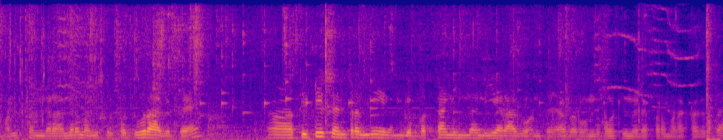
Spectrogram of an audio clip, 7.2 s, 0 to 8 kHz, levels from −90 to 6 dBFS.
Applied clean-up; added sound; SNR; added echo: none; Knock; 12 dB; none.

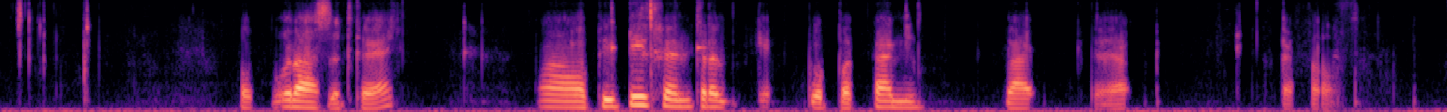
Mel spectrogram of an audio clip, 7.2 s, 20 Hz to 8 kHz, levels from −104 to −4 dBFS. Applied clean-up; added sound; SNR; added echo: neural diffusion model UNIVERSE++.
